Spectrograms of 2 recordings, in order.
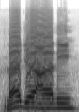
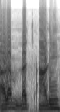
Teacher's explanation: karena ia ada bacaan qalqalah yang artinya memantul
